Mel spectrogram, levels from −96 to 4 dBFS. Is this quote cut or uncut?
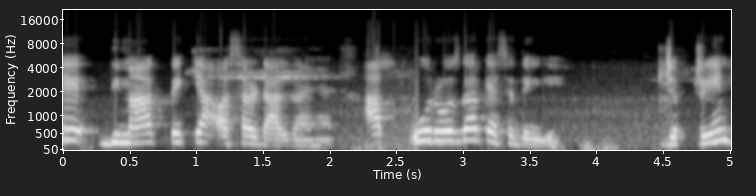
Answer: cut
